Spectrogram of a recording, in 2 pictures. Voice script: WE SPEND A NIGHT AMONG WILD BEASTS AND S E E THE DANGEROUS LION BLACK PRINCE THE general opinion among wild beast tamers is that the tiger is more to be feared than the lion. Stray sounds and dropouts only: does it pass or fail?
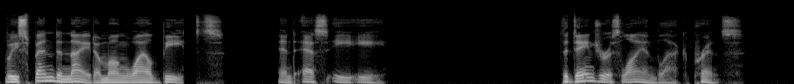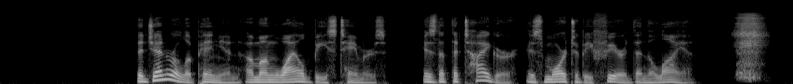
fail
